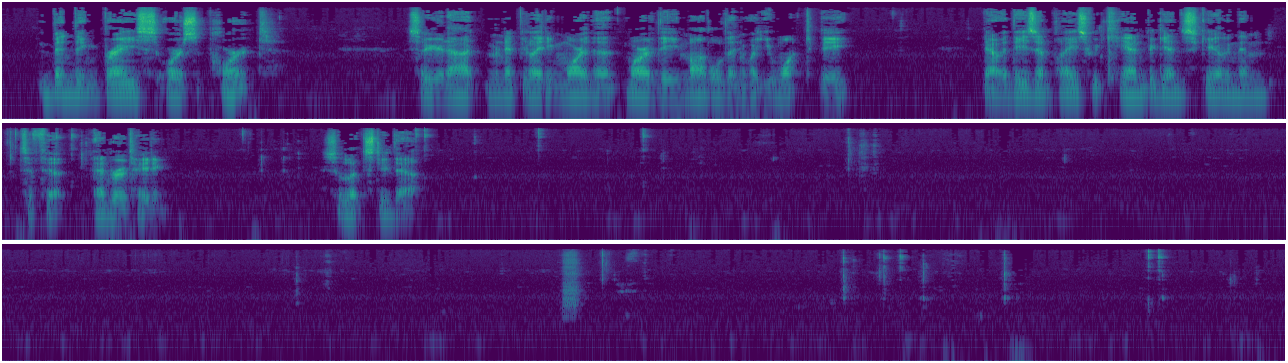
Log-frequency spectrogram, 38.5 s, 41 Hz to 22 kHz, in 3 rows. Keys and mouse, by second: 1.7-16.9 middle drag, 15.6 s, 18.2-20.0 drag, 19.6 a, 20.0-23.1 middle drag, 35.7-37.1 drag, 35.7 r, 37.9 s.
